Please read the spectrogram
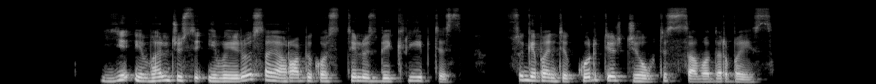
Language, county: Lithuanian, Kaunas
